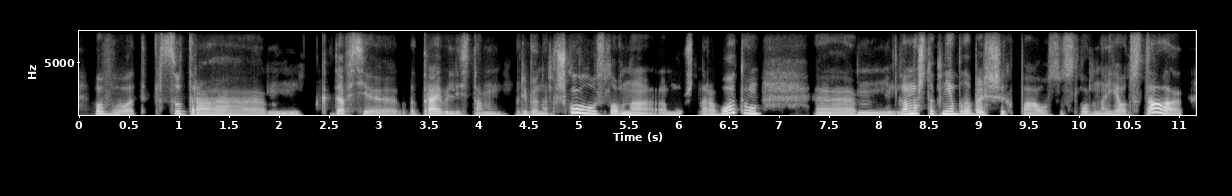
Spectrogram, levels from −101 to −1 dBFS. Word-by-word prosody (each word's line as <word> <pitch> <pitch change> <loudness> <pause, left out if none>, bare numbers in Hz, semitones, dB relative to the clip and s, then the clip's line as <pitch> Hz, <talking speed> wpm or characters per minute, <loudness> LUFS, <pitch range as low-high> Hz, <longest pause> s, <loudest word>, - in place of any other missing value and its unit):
Вот 195 -6 -2 0.2
с - - -8
утра, 165 -8 -1
м, 70 -1 -4
когда 145 0 -1
все 145 0 -4
отправились, 135 -4 +1
там - - -6
ребёнок 140 -3 -5
в - - -6
школу 320 -6 +6
условно, 90 - 0
а 70 - -5
муж 75 0 -6
на 140 - -4
работу, 260 - +3 0.6
эм, 165 0 -2
главное, 220 +7 +5
чтобы 235 -3 0
не 235 - +6
было 215 -2 +2
больших 195 +2 -1
пауз, 130 -1 -3
условно. 150 -1 -6
Я 160 +4 -2
вот 160 - -6
встала, 375 +1 +6
160 Hz, 145 wpm, -23 LUFS, 140-210 Hz, 0.6 s, школу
